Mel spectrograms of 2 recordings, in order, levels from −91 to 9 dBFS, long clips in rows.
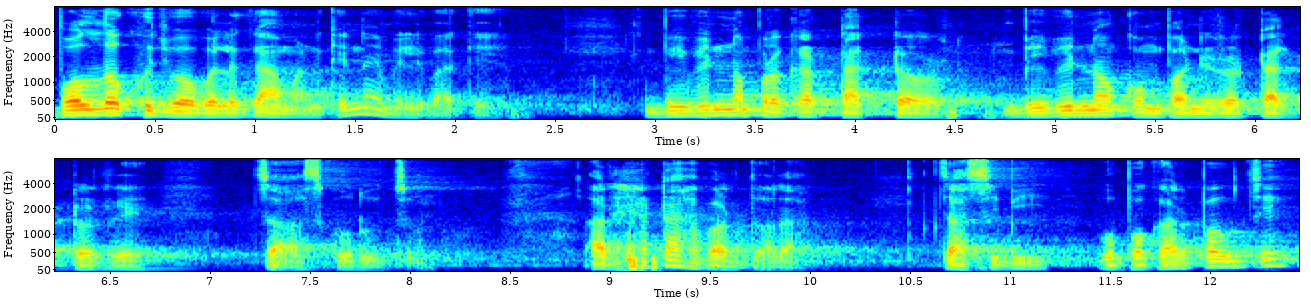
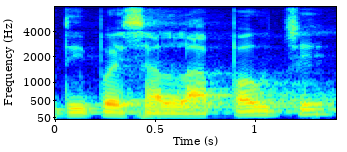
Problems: background sounds at intervals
